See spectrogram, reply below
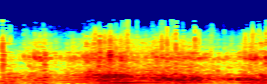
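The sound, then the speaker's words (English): A car engine revs up and pulls away in London as a cab is told to follow another car, a low rumbling drone that swells louder after a second and holds steady, with no voices over it. “Follow that car, cabbie.”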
